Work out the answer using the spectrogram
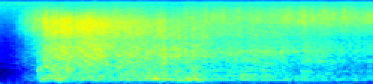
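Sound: thunder rumbling with rain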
